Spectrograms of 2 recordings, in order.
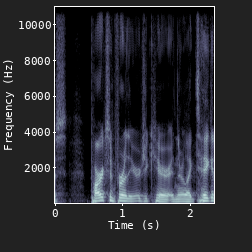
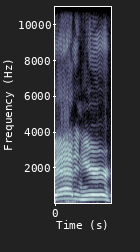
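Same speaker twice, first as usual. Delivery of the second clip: very high, very loud, shrill, drawn-out yell; 11 semitones higher, 8 dB louder than usual. Retelling a kitchen knife cut, calling to his wife: imitating himself yelling. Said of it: "yelling to my wife".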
